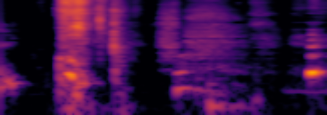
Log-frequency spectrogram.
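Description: A cat sneezes once, a sharp burst of breathy noise, followed by a few soft snuffly exhales and a small squeak.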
